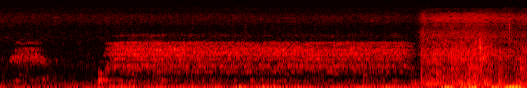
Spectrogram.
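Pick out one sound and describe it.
A water pipe bubbles and gurgles as a man draws on it.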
